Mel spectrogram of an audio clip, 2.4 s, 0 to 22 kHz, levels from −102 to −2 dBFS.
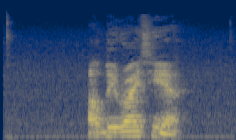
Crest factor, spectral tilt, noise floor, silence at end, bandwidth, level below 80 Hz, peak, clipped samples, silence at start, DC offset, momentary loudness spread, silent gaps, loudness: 18 dB; -5.5 dB/octave; -59 dBFS; 0.55 s; 13 kHz; -70 dBFS; -12 dBFS; under 0.1%; 0.85 s; under 0.1%; 12 LU; none; -26 LUFS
